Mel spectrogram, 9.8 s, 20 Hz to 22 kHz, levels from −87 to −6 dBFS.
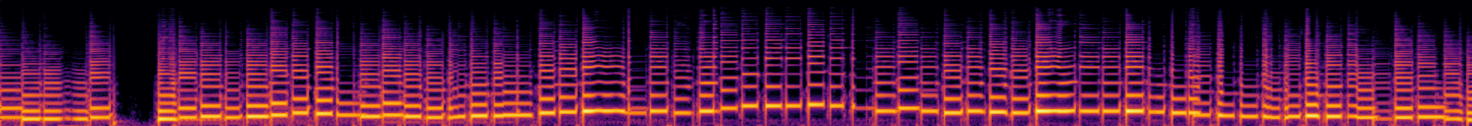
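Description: No technical faults can be heard anywhere in this music.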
